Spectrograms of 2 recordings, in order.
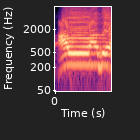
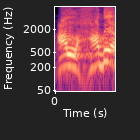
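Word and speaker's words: আহ্লাদে: আল হাদ, আল্লাদে আটখানা না, আল হাদে আটখানা, আল হাদে আটখানা।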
